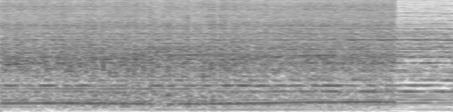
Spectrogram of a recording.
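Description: Happycall Axlerim Z high-speed blender running, blending ice into sorbet, its motor pitch climbing slightly in the second half, with background music.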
